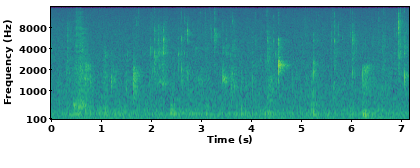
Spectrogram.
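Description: Two people chewing soft durian flesh, with small wet mouth sounds and scattered light clicks.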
